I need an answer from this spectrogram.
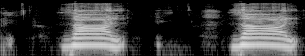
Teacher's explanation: நாவினுடைய நுனி வந்து மேல் பற்களுடைய ஓரத்தில் படும்பொழுது மென்மையான முறையில் ஜால் உடைய சப்தம் பிறக்கப்படுகிறது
